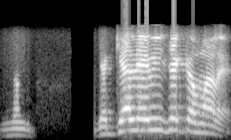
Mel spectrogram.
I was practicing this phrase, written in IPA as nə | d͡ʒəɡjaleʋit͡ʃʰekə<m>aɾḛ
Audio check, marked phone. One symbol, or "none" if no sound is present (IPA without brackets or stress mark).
m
